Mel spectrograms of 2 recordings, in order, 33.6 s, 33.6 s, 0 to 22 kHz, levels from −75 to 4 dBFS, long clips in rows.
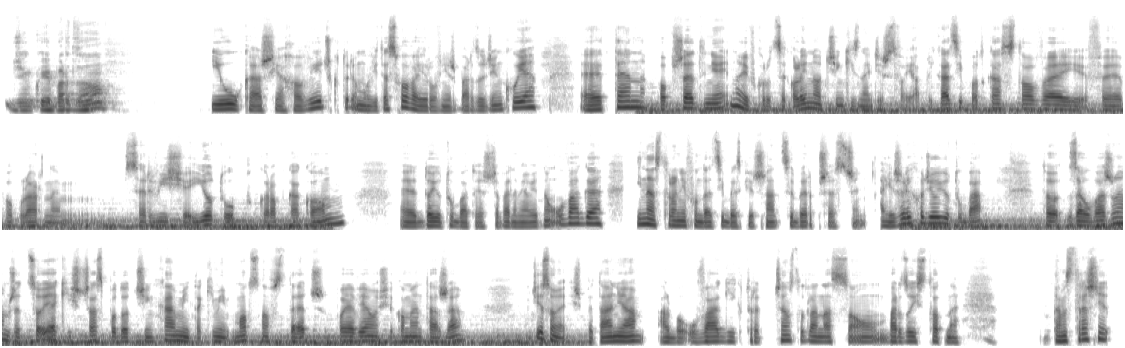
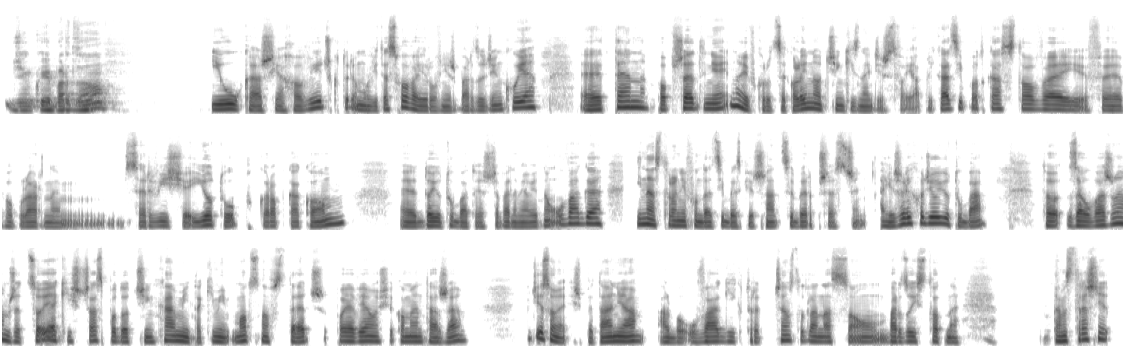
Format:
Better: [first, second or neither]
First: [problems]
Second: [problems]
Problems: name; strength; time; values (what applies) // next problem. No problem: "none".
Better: second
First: low rumble; noticeable; from 6.5 to 15 s and from 20 to 28 s; 15 dB below the speech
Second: none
